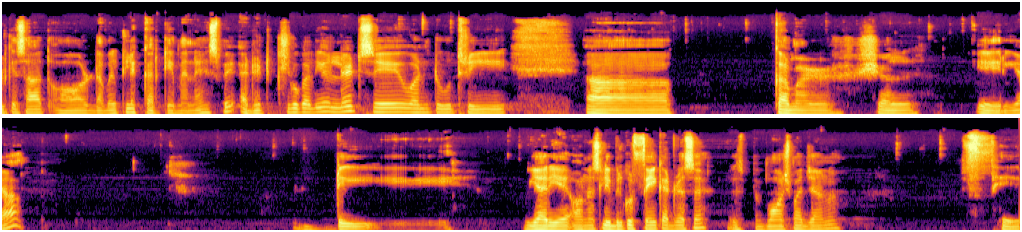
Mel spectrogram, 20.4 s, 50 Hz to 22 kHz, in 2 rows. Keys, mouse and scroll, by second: 0.8 ctrl+a, 3.8-5.0 typing, 6.2-10.5 typing, 11.8 BackSpace, 12.2 Return, 13.1-16.0 typing, 19.2-20.3 typing.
